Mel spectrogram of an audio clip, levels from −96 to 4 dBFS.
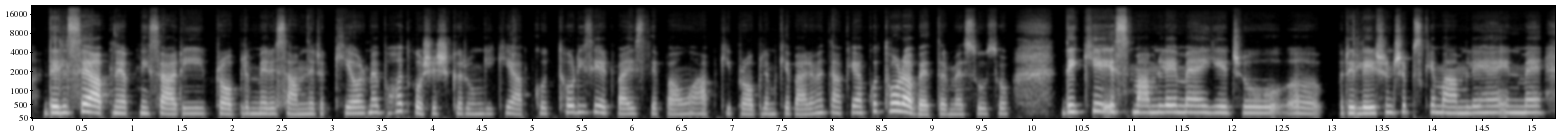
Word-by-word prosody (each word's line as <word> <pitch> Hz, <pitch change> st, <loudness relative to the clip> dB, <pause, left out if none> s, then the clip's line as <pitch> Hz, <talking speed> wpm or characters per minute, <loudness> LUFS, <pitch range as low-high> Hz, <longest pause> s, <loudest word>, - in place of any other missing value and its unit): दिल 225 Hz, 0 st, +7 dB
से 270 Hz, -, +8 dB
आपने 215 Hz, -2 st, +7 dB
अपनी 205 Hz, +1 st, -3 dB
सारी 195 Hz, 0 st, 0 dB
प्रॉब्लम 190 Hz, +1 st, -2 dB
मेरे 190 Hz, 0 st, -2 dB
सामने 180 Hz, -1 st, -3 dB
रखी 210 Hz, -, -7 dB
है 205 Hz, -, +2 dB
और 205 Hz, 0 st, -1 dB
मैं 235 Hz, -1 st, -2 dB
बहुत 265 Hz, +6 st, -5 dB
कोशिश 195 Hz, -3 st, +1 dB
करूँगी 185 Hz, -1 st, -9 dB
कि 215 Hz, -, -7 dB
आपको 175 Hz, +2 st, -6 dB, 0.2 s
थोड़ी-सी 235 Hz, +1 st, -2 dB
एडवाइस 190 Hz, -4 st, -3 dB
दे -, -, -7 dB
पाऊँ 180 Hz, +3 st, -6 dB
आपकी 190 Hz, -, -10 dB
प्रॉब्लम 180 Hz, +1 st, -5 dB
के 195 Hz, -, -5 dB
बारे 175 Hz, +1 st, -3 dB
में 220 Hz, +2 st, -5 dB
ताकि 220 Hz, 0 st, -5 dB
आपको 225 Hz, +5 st, -2 dB
थोड़ा 275 Hz, -5 st, +9 dB
बेहतर 165 Hz, +1 st, -2 dB
महसूस 185 Hz, +2 st, -7 dB
हो। 185 Hz, 0 st, -8 dB, 0.5 s
देखिए 250 Hz, +3 st, +3 dB
इस 250 Hz, 0 st, +3 dB
मामले 235 Hz, +1 st, +2 dB
में 235 Hz, 0 st, +1 dB
ये 220 Hz, -1 st, -1 dB
जो 215 Hz, -1 st, 0 dB
अ, 205 Hz, -2 st, -7 dB
रिलेशनशिप्स 210 Hz, +4 st, +3 dB
के 245 Hz, -, -3 dB
मामले 215 Hz, -1 st, -1 dB
हैं 225 Hz, +1 st, -2 dB
इनमें 230 Hz, 0 st, -1 dB
210 Hz, 175 wpm, -22 LUFS, 190-230 Hz, 0.5 s, थोड़ा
